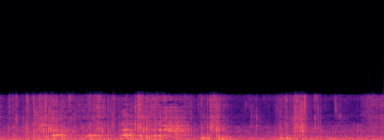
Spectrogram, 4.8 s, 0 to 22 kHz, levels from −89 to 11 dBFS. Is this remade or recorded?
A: remade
